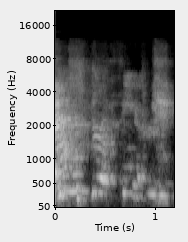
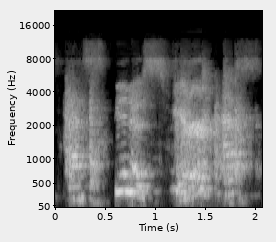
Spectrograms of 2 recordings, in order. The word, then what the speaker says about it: asthenosphere: Astrosphere. It's asthenosphere. we were me and my mom were confused if it was mesosphere or astrosphere. Asthenosphere.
